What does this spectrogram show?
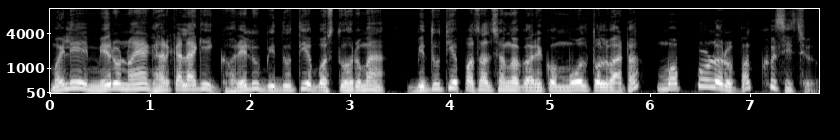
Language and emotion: Nepali, happy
